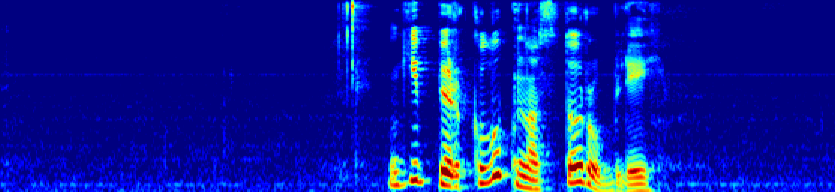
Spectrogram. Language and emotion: Russian, neutral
